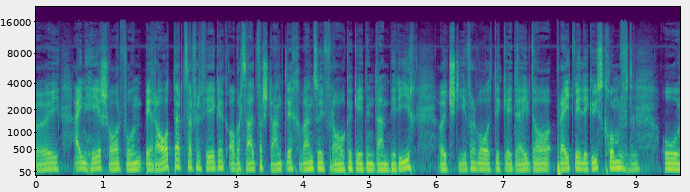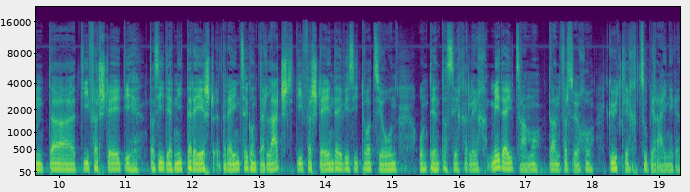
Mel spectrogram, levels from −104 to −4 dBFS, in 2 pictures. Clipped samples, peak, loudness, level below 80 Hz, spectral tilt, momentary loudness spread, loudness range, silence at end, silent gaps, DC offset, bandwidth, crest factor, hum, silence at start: under 0.1%; -4 dBFS; -23 LUFS; -42 dBFS; -4.5 dB/octave; 8 LU; 3 LU; 0 s; none; under 0.1%; 16 kHz; 18 dB; none; 0 s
